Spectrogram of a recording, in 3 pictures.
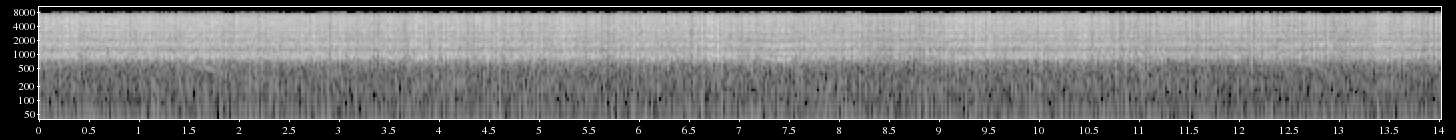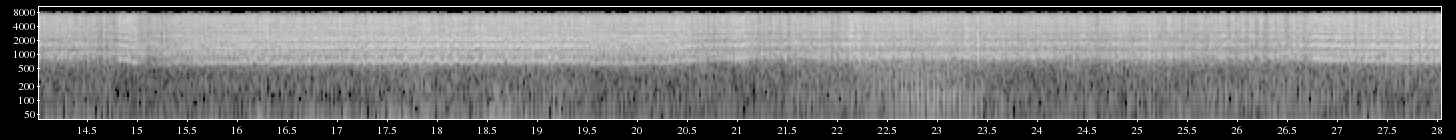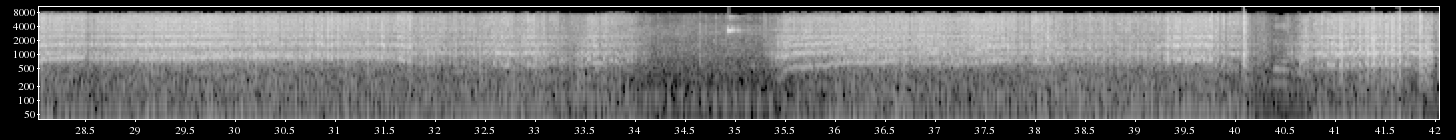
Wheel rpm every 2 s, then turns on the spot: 240, 230, 230, 230, 230, 230, 230, 190, 160, 160, 200, 230, 230, 220, 220, 220, 120, 50, 170, 170, 110.
none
